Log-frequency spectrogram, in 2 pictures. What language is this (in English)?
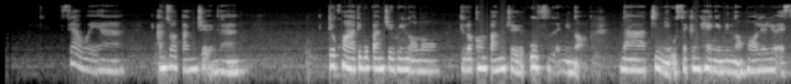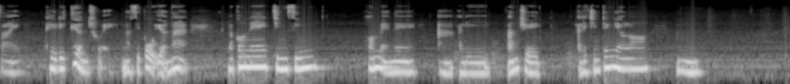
Pu-Xian Chinese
